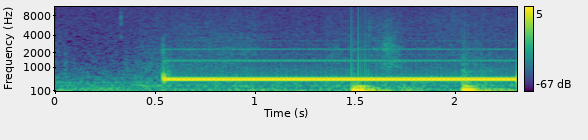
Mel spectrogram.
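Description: A phone's ringing tone sounds while someone places a call: a steady, single-pitched electronic tone starts after about half a second and holds unbroken to the end, with two brief low thumps partway through.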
